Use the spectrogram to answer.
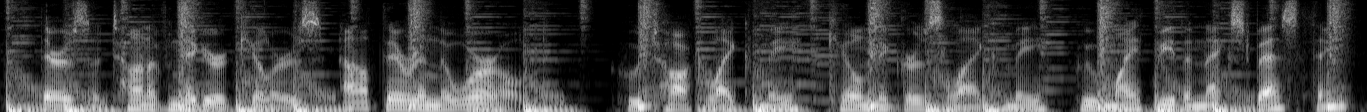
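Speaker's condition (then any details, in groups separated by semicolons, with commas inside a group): No condition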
